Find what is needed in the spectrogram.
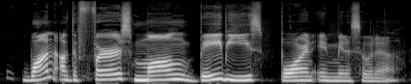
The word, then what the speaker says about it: Hmong: Teacher Garrett told me the H is silent on this word. So it is just Hmong.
